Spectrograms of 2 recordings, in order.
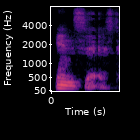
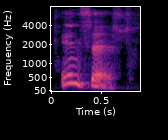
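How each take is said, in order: First: Flat deadpan. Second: Incest. thrown up high in sarcastic horror; mock-shocked exclaim. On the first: Pretend. After the outburst, deadpan quiet Incest. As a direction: drop Incest. flatly, unimpressed. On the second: Reacting to the twins, sarcastic high Incest. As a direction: gasp out Incest. like a scandalized gossip. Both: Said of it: "being sarcastic".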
